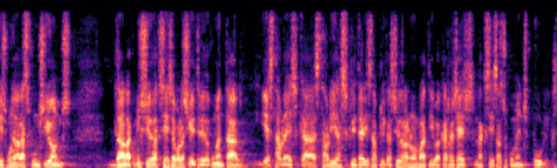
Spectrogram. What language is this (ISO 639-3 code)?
cat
